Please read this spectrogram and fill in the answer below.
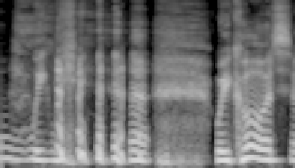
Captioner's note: laughing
